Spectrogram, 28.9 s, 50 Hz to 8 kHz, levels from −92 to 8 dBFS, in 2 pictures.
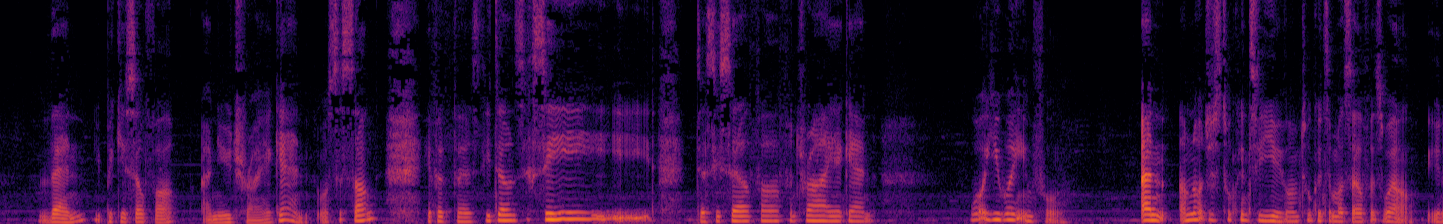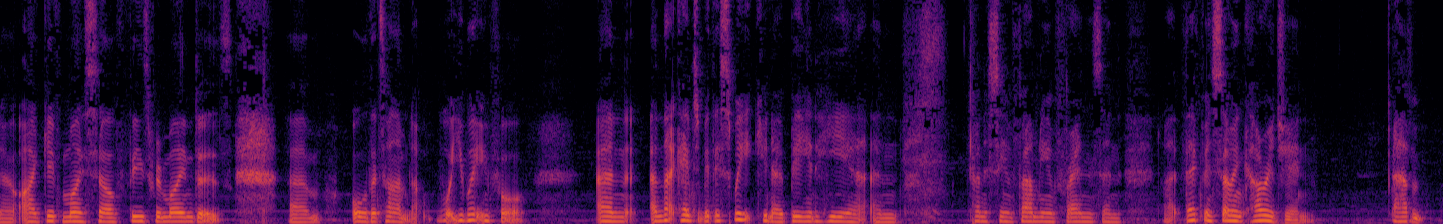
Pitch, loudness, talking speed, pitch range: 170 Hz, -32 LUFS, 180 wpm, 150-195 Hz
